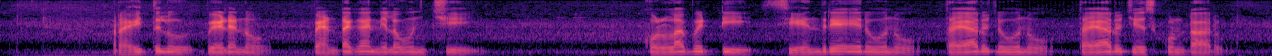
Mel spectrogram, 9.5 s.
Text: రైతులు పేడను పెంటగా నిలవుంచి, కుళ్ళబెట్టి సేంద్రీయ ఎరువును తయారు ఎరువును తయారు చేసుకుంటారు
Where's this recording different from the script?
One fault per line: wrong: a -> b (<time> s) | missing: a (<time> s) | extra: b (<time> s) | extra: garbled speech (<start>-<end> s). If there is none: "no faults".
no faults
